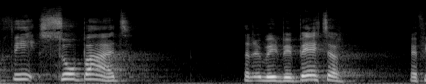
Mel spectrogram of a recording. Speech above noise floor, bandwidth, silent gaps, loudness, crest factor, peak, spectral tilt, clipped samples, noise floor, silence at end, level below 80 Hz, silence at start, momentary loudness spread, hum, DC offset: 30 dB; 13.5 kHz; none; -21 LUFS; 18 dB; -6 dBFS; -5 dB/octave; under 0.1%; -50 dBFS; 0 s; -54 dBFS; 0 s; 15 LU; none; under 0.1%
